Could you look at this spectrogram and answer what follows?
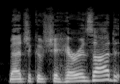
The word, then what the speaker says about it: Scheherazade: The Magic of Scheherazade.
